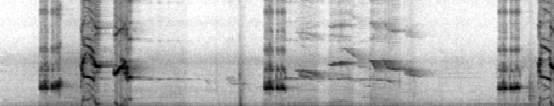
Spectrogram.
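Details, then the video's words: Oriental magpie-robin singing in the isian kasan style: grouped notes pairing a buzzy lower rasp with a loud twisting whistle, plus a soft thin high warble between groups. "BURUNG KACER GACOR ISIAN KASAN"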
